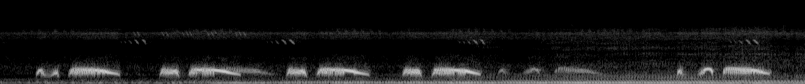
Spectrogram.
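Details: Spotted dove performing structured thúc gù and lèo dặm cooing: a run of throaty coos, short notes leading into longer falling ones. The bird pauses midway and then resumes over a low hum and high hiss.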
